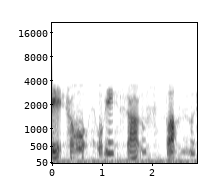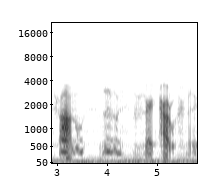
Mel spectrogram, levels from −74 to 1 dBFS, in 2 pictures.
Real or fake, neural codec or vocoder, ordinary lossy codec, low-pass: fake; autoencoder, 22.05 kHz, a latent of 192 numbers a frame, VITS, trained on many speakers; none; 3.6 kHz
